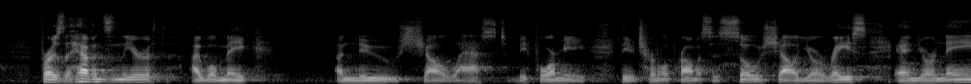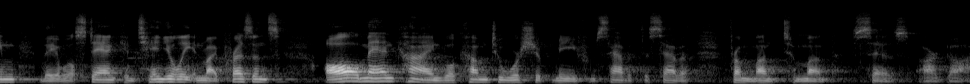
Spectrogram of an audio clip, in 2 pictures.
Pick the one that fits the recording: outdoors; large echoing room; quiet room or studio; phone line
large echoing room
